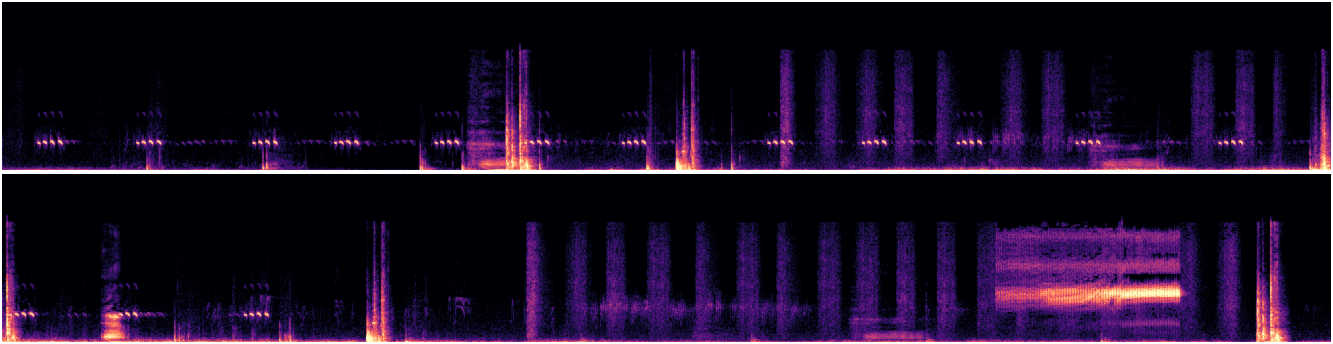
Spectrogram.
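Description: Footsteps patter steadily across wood and grass.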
